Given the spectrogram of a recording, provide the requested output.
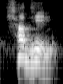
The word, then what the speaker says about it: স্বাধীন: যে ওখানে একটা লিখেছি স্বাধীন পারবে খেয়াল করো স্বাধীন প্রথমে কিন্তু বফল আছে তাই না আর প্রথমে যদি বফল থাকে ব এর উচ্চারণ হয় না আর উচ্চারণ লেখার সময়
